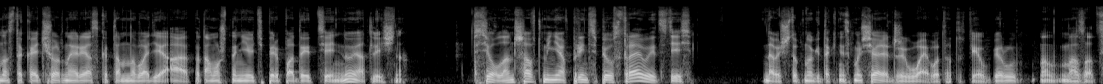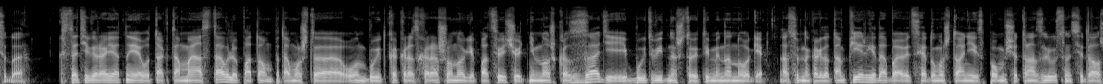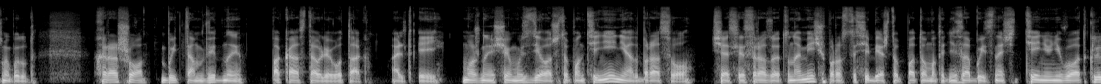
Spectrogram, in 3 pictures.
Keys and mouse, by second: 3.9 shift+middle click, 5.5 click, 7.3 right click, 7.9 g, 12.0-13.3 shift+middle drag, 15.6 g, 22.0 ctrl+s, 25.9 alt+a, 26.5-29.1 drag, 29.6 click, 30.2 click, 32.3 click.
